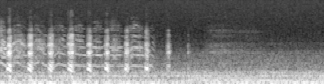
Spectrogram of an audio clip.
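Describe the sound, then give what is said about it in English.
A large bus rumbles past, its deep engine drone steady throughout, while a quick run of high, rhythmic chirping tones sounds over it for the first second and a half before fading. “We need that big fucker right there, man. That big bus.”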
